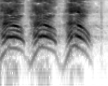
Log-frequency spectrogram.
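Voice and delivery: high, loud screaming. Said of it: "he's screaming".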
